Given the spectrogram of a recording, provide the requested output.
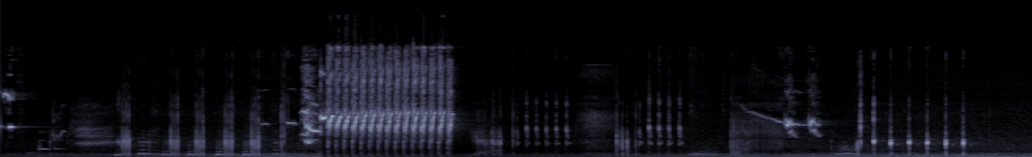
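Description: A common starling runs through a jumble of clicks, whistles and rapid rattles, including a loud buzzing burst that mimics an electronic noise.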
